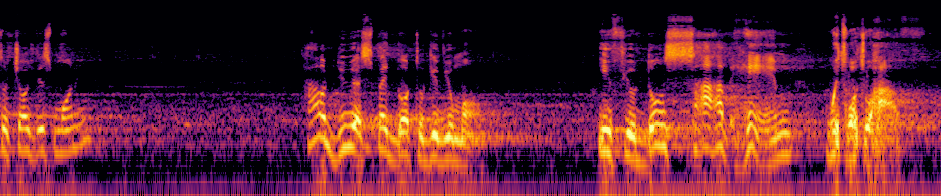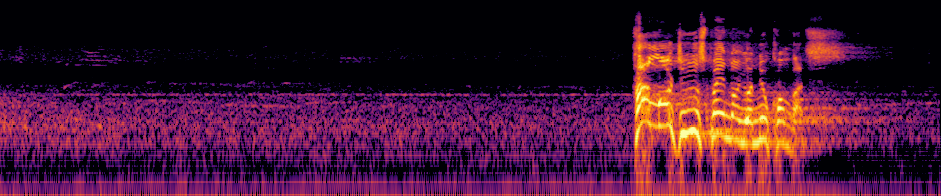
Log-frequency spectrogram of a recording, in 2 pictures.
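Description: A middle-aged man preaches with animation through a microphone, with long pauses, in an echoing hall.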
